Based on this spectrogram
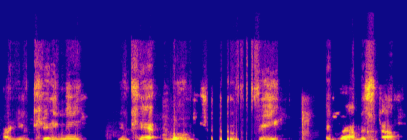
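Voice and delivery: incredulous retort. Retold or imitated. Customer retelling the row with the store clerk, incredulous. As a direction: throw the challenge back in disbelief.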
